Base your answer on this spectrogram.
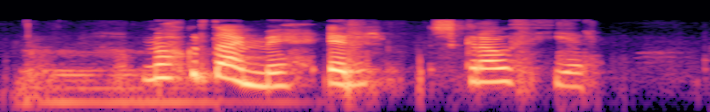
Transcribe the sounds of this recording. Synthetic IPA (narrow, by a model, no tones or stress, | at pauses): nɔhkʏɾ̥t̪aːjmɪɛɾ | skɾaːwθçɛɾ̥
